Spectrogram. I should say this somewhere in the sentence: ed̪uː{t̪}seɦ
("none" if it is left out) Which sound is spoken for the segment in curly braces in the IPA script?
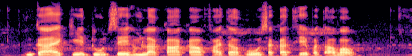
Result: d̪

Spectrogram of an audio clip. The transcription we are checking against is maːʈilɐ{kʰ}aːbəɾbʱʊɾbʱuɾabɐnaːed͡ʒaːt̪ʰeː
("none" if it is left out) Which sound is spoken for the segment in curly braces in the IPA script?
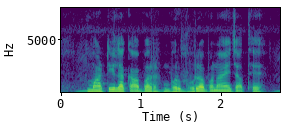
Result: k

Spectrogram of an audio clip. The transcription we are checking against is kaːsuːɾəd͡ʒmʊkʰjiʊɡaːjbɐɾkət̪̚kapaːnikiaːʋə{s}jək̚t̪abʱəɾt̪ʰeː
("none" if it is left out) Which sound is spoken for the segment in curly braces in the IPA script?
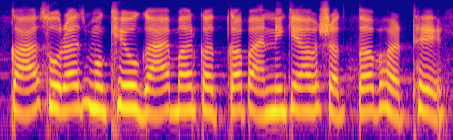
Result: ʃ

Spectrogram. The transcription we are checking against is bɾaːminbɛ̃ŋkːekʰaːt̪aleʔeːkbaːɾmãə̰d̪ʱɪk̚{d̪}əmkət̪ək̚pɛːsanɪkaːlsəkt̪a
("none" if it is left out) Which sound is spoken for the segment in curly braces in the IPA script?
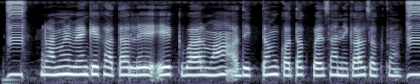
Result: t̪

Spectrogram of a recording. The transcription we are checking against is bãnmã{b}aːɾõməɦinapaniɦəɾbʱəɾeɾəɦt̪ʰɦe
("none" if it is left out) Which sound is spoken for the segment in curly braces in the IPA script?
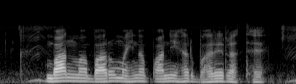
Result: b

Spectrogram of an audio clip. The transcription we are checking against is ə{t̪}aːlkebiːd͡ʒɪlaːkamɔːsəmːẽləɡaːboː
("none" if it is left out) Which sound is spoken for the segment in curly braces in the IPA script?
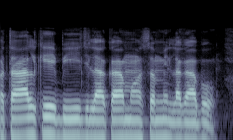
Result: t̪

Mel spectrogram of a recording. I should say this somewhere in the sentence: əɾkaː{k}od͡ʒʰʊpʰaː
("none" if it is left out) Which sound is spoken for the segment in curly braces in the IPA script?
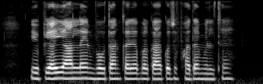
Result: k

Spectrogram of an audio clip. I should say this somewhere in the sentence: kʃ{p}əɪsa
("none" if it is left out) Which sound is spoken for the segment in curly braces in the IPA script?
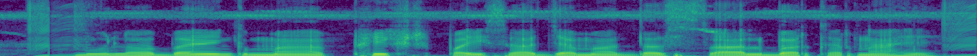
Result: p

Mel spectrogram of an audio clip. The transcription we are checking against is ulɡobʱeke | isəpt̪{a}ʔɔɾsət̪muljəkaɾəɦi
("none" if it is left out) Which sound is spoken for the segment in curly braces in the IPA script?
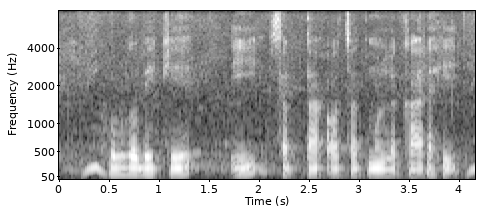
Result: a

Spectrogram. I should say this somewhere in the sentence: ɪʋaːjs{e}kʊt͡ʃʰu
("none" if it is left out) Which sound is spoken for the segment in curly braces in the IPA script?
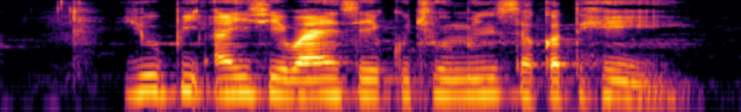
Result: e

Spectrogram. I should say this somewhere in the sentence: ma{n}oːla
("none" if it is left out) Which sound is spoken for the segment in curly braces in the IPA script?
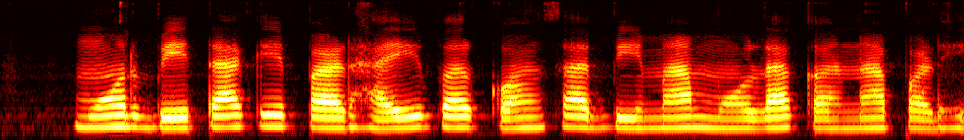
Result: m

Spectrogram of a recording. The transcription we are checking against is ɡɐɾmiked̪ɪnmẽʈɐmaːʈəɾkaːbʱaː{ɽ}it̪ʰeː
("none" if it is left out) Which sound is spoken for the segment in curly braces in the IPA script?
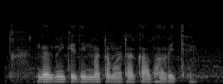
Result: ɾ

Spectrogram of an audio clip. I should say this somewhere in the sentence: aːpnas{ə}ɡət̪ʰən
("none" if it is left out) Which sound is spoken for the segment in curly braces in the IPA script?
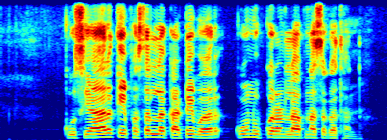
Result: ə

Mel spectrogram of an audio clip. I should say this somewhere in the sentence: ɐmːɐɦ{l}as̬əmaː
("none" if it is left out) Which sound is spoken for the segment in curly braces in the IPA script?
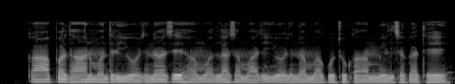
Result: l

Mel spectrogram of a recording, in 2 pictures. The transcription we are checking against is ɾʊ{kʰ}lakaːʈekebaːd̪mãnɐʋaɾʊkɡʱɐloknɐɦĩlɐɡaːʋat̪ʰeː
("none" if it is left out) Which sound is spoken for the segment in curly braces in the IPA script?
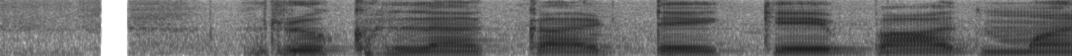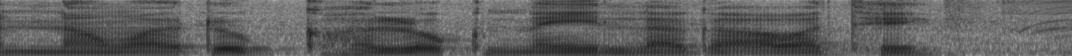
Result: kʰ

